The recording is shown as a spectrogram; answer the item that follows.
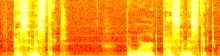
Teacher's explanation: The word pessimistic has 4 different syllables, and the stress is on the third one because we have IC, and IC changes the stress to the syllable before the last.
